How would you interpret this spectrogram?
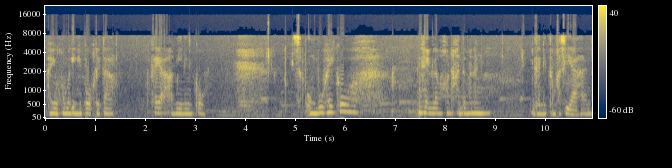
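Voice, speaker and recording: A woman's voice: on the low side, flat delivery, unhurried, long pauses, dull audio, natural voice. An actress playing a conflicted young woman in love who resists, emotional and reproving, in a romantic radio drama. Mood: wistful, confessing. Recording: loud music under the voice.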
